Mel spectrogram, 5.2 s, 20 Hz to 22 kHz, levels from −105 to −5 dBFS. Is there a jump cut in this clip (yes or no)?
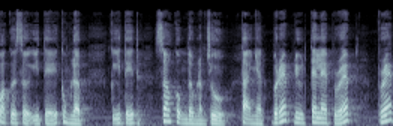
yes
